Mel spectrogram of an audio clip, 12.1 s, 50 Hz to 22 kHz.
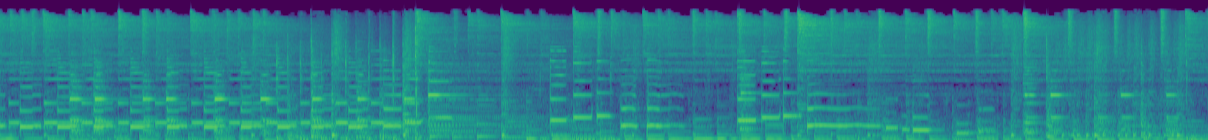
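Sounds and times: bass: 0:00.0 - 0:12.0
drum kit: 0:00.0 - 0:12.0
jazz guitar solo: 0:00.0 - 0:12.0.

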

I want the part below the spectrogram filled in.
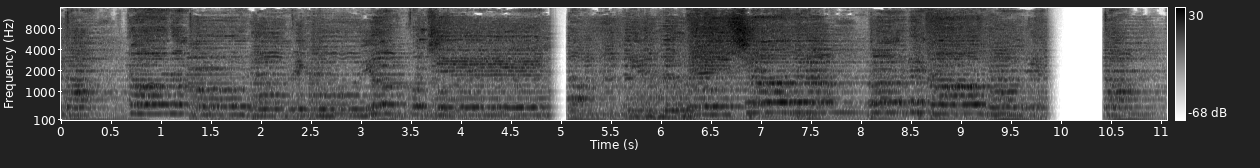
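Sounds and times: mixed choir singing held notes: 0:00.0 - 0:11.0.

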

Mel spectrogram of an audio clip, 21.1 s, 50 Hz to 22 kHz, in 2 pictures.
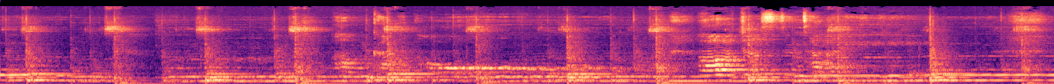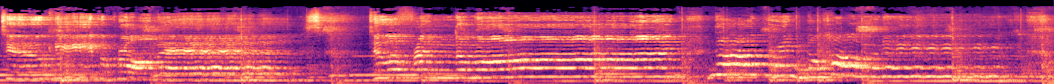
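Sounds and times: hand drum beat: 0:00.0 - 0:21.0
woman singing slow melody: 0:00.0 - 0:21.0.

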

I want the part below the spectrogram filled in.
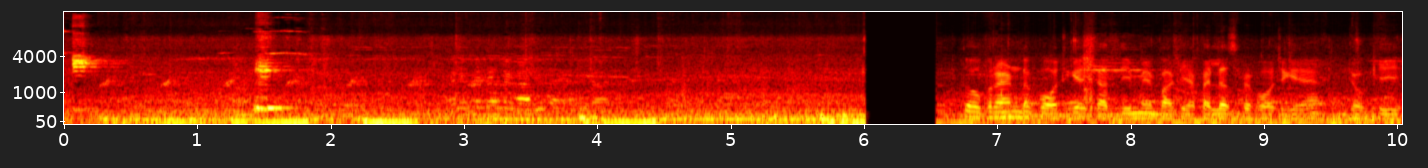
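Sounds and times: street noise with low rumble: 0:00.0 - 0:10.0.

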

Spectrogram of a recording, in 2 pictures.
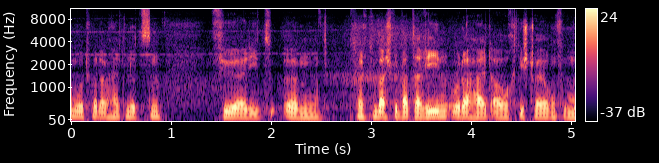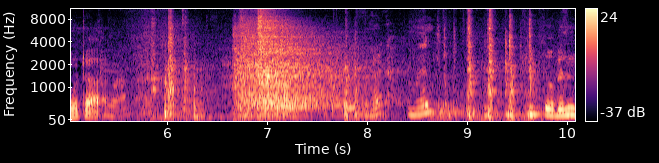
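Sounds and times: sharp knock: 0:06.7 - 0:08.2.

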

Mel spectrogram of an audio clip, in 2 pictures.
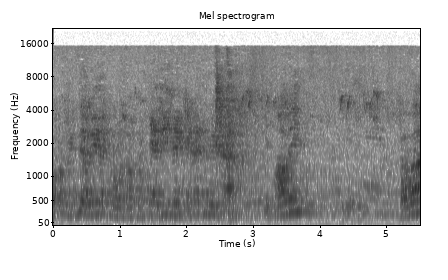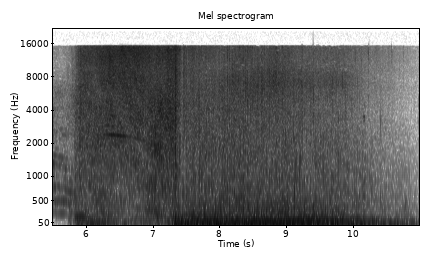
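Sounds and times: loud rushing noise: 0:05.8 - 0:09.5
explosion with deep rumble: 0:05.8 - 0:11.0.

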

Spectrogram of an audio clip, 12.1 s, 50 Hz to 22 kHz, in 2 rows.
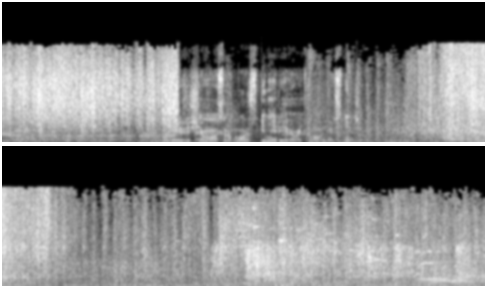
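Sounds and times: electric crackle and buzz: 0:00.0 - 0:02.4.

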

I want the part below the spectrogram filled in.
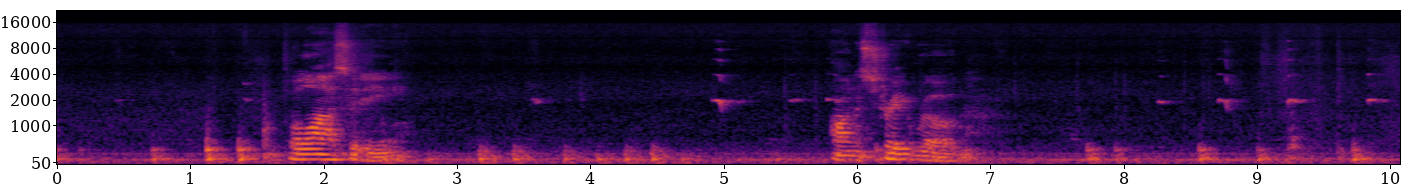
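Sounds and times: marker writing on whiteboard: 0:00.0 - 0:06.0, 0:06.6 - 0:10.0
marker squeak: 0:03.4 - 0:03.8, 0:04.8 - 0:06.0, 0:08.0 - 0:10.0.

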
